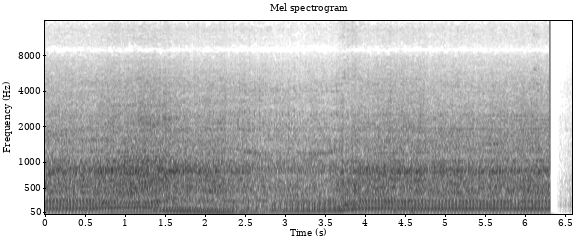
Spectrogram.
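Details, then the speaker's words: Wheel Horse tractor with blades engaged, after earlier strange running noise, now running normally with blades at full speed, no known fix; steady low throaty drone with a brief rev dip that recovers smoothly, no knocks or rattles. "i want you guys to hear this it sounds completely normal it's running normal again the blades are spinning at full speed"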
